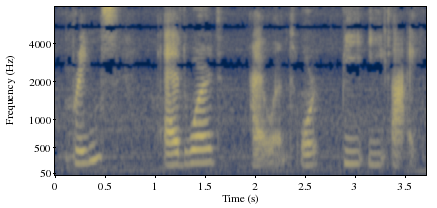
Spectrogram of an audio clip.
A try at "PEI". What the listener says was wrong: And we say PEI as one syllable, not individually.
